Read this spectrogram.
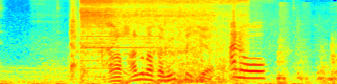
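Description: A bus door opens with a pneumatic hiss.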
